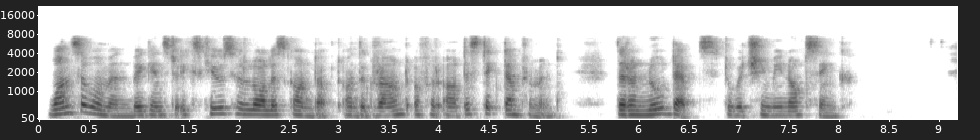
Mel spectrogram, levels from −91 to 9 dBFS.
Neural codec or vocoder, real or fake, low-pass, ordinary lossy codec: none; real; 7.2 kHz; Opus, 24 kbps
